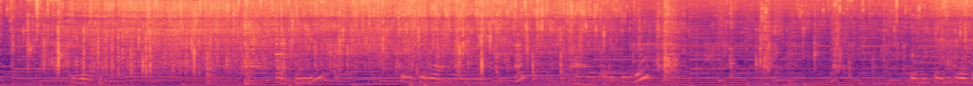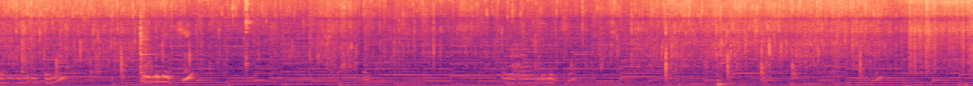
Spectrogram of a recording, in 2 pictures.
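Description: Chana dal fries in hot oil in a pan, giving a close, steady sizzle with occasional stirring clinks under soft background music and intermittent talk.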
